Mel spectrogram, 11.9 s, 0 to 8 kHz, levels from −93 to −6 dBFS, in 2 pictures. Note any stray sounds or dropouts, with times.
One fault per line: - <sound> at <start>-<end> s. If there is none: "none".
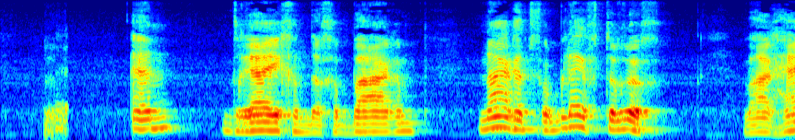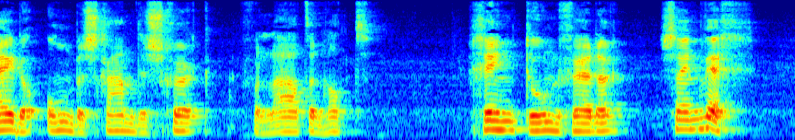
- laugh at 0.3-0.5 s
